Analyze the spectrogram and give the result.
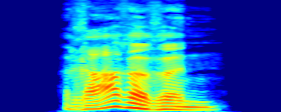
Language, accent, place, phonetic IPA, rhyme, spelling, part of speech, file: German, Germany, Berlin, [ˈʁaːʁəʁən], -aːʁəʁən, rareren, adjective, De-rareren.ogg
- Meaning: inflection of rar: 1. strong genitive masculine/neuter singular comparative degree 2. weak/mixed genitive/dative all-gender singular comparative degree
